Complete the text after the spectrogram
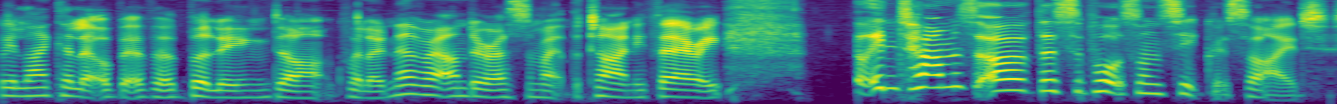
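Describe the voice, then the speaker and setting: A woman hosting an esports analysis panel who asks the analysts questions in a bright, playful way. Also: lowish voice, very animated, fairly quick, no room sound, studio quality. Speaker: panel host.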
